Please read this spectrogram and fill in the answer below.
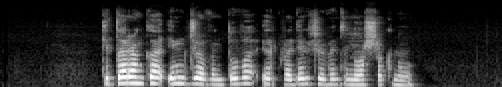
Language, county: Lithuanian, Kaunas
